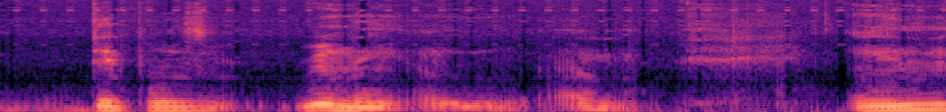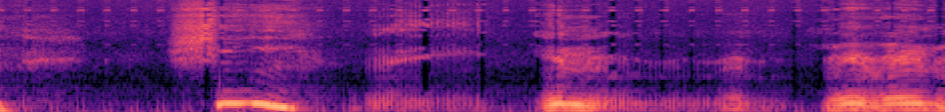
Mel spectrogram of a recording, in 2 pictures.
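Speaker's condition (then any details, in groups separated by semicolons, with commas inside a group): Cerebral palsy; able to speak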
